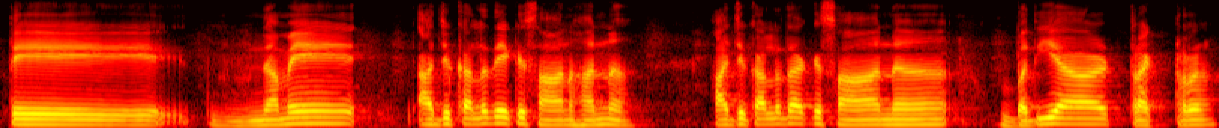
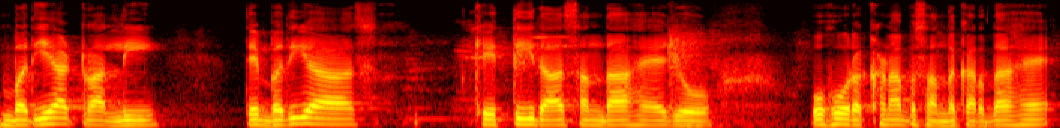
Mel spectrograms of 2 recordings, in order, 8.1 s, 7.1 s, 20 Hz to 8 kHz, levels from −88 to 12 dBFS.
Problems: constant background noise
